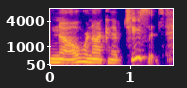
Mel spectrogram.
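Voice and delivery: ordinary delivery

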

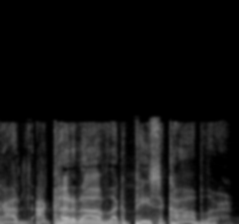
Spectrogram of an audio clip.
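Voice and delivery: slow, put-on Southern drawl. Joking about what the other speaker might have said: put-on southern accent. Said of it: "I thought you were gonna say something Southern".

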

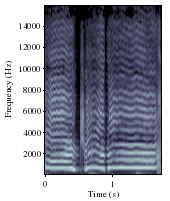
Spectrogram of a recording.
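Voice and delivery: high, scratchy voice, sounding delighted. Retelling a reality show scene in Dorit's voice: Dorit scratchy voice. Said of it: "Dorit has full-on Dorit scratchy voice on".

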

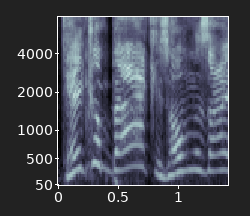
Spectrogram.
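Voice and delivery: mock shrill yell, pitched way up. Retelling how their mom yelled at the doctors, imitating mom yelling at doctors. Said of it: "my mom was just like yelling at the doctors".

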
